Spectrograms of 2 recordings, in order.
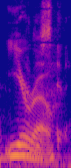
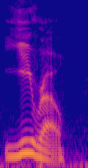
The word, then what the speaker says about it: gyro: I get ideas, but I remember I actually, there, you know, the, what is, how do you say gyro? Is it G-Y-R-O? – Euro. Ye. What? Like what? It's like it's a Y. Euro. – Euro.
